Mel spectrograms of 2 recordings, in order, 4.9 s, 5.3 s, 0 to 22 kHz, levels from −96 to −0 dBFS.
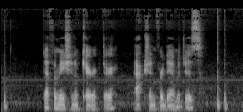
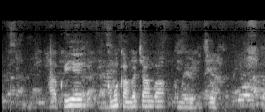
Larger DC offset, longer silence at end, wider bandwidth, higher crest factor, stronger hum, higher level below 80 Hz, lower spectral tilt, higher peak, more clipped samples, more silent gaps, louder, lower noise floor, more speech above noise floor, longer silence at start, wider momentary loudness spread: neither; first, 0.3 s vs 0 s; first, 17 kHz vs 11.5 kHz; first, 26 dB vs 18 dB; neither; about the same, -60 dBFS vs -56 dBFS; second, -3.5 dB/octave vs -7.5 dB/octave; second, -10 dBFS vs -2 dBFS; neither; neither; second, -33 LUFS vs -19 LUFS; first, -65 dBFS vs -38 dBFS; first, 32 dB vs 19 dB; about the same, 0.1 s vs 0.05 s; second, 15 LU vs 22 LU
